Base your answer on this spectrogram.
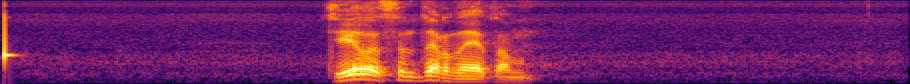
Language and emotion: Russian, neutral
